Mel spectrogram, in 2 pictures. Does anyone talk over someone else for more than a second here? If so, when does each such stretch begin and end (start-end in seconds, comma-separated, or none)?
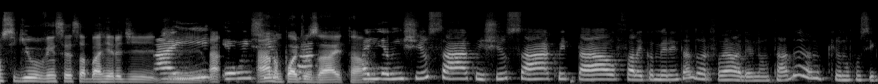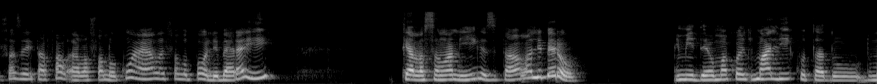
1.5-3.8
